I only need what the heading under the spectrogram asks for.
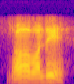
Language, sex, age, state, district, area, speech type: Assamese, male, 18-30, Assam, Dhemaji, urban, conversation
